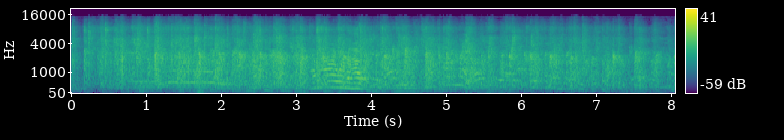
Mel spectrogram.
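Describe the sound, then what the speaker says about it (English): A small live crowd at a brewery show applauds for Stephanie, the clapping sustained under someone talking over it. "Everybody give her a round of applause for Stephanie."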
